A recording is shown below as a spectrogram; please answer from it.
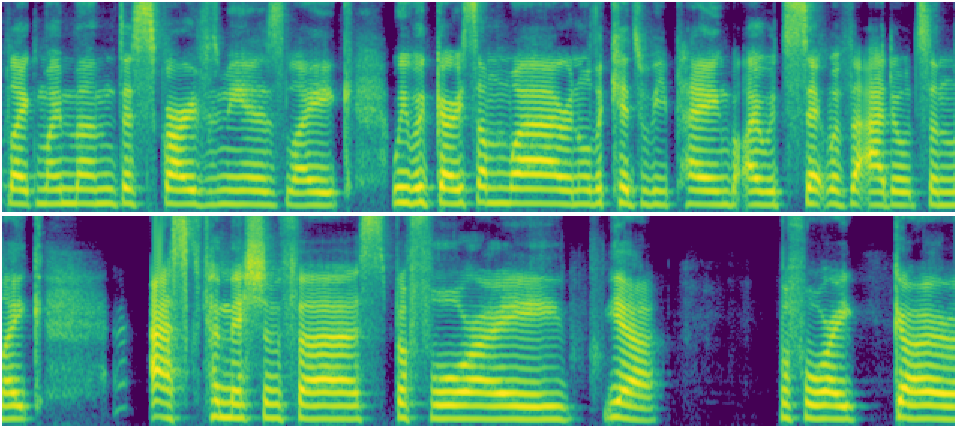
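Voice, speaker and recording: A woman's voice: medium pitch, clear, resonant tone, no room sound, clean studio sound. A woman speaking in a reflective documentary interview, thinking things through with hesitations and restarts. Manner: thoughtful, hesitant, self-searching. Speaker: interviewee and docuseries assistant.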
